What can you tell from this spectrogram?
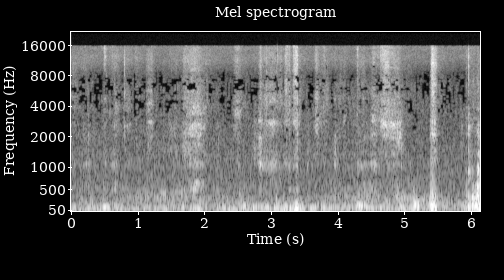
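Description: Faint rustling and scratching of fingers handling waxed polyester cord while knotting a thread onto the bundle, with a light click about five seconds in.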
